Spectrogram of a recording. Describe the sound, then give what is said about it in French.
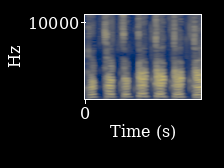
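A woman imitates a hen clucking with seven quick, evenly spaced voiced clucks in a steady rhythm, fairly loud. “J'aimerais ça pouvoir imiter le bruit d'une poule, mais je suis vraiment très, très mauvaise.”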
